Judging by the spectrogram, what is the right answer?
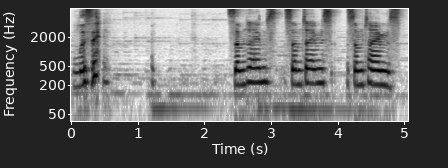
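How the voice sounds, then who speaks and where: A woman's voice: mid-range voice, flat delivery, slow pace, a little mellow, faint music behind. A woman streaming a game with casual, playful and irreverent commentary.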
